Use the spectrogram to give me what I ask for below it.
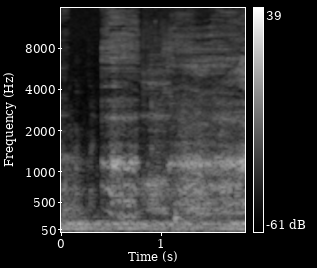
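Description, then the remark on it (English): A strained, rasping choking gasp, someone struggling for breath with throat constricting as though by the Force, in one continuous wheezing effort, fairly loud, with no talking. “Are you having difficulty breathing, Morty? Is your throat constricting as though some force were at work?”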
